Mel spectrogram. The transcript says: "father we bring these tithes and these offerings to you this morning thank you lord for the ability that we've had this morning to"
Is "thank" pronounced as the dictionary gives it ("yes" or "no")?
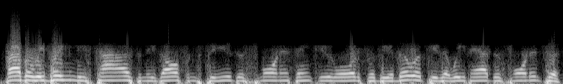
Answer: yes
